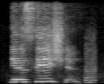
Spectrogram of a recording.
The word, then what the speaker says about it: musician: dress go um that that words that word has three syllables and the the stress syllable is C you see the middle the one in the middle in the middle yes and so sounds like um sounds like director good very good now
